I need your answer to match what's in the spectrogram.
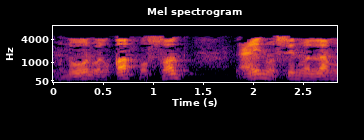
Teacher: Dibaca dengan mad lazim harfi, yaitu dengan enam harakat.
